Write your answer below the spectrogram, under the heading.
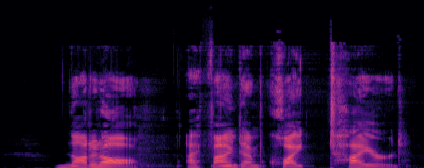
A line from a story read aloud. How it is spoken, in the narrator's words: Fanny snarls without any hint of tiredness in her voice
